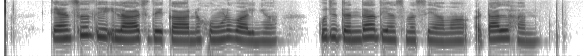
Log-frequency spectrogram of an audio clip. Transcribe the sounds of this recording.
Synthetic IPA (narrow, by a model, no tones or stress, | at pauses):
kɛ̃ːnsəld̪eːʔɪlaːd͡ʒd̪eːkaːɾnhoːɳʋaːɭijãː | kʊd͡ʒd̪ənd̪ãːd̪ijãːsəməsɪjaːʋãːʔə̰ʈəlhən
